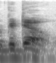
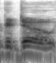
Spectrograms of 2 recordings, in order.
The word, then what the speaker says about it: Godot: did, and Waiting For Godot is a play that's French. Godot is a French name. The T is silent because French people just have to make it difficult for you.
